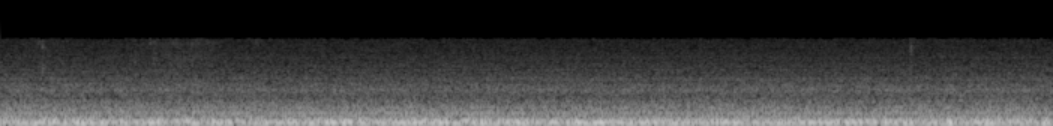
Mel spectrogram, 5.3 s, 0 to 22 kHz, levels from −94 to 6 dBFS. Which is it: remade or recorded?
recorded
